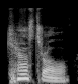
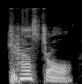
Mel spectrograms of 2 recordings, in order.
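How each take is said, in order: The two takes are said the same way.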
